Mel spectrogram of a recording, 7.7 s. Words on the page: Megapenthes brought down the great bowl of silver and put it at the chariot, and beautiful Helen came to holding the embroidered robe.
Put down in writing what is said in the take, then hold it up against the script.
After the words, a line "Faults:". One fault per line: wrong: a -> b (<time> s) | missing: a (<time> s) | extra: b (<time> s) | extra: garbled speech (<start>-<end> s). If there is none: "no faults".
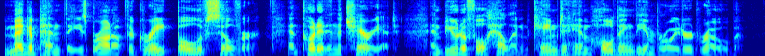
Megapenthes brought up the great bowl of silver and put it in the chariot, and beautiful Helen came to him holding the embroidered robe.
Faults:
wrong: down -> up (1.1 s)
wrong: at -> in (3.3 s)
extra: him (5.7 s)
